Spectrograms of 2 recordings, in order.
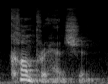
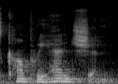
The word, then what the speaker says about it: comprehension: For example, when you say comprehension, for an example, you shouldn't say comprehension or comprehension. It's comprehension, comprehension.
